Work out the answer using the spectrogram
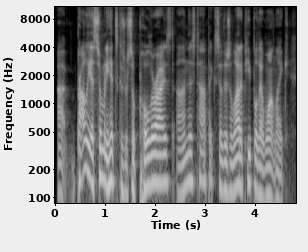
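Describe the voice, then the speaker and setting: A man's voice: mid-range voice, fast talker, a bit bright. A man with a cold hosting a casual gaming chat, rambling and poking fun at himself as he loses his train of thought. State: sick with a cold. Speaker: gaming show host.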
